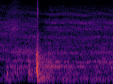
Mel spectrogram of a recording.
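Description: A Skoda Kodiaq's rear passenger door being shut: one short thud a little before a second in, over a faint steady hiss.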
